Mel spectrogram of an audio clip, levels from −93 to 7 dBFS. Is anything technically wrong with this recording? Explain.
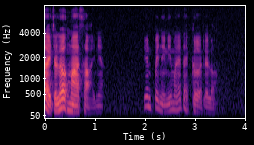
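No, nothing technically wrong can be heard here.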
